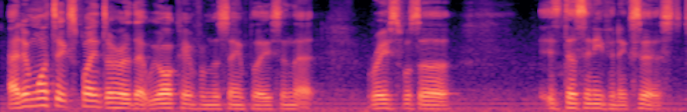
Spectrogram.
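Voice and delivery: ordinary delivery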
